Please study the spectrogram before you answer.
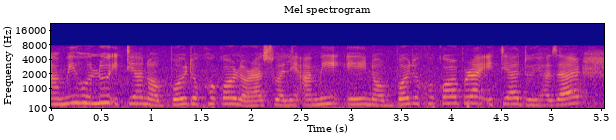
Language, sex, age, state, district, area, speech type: Assamese, female, 18-30, Assam, Nalbari, rural, spontaneous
